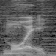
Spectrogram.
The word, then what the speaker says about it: Moi: Fun fact, uh I often have to go to an editing studio in real life called it's actually called Moy, but it's spelled Moi because it's not actually French.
